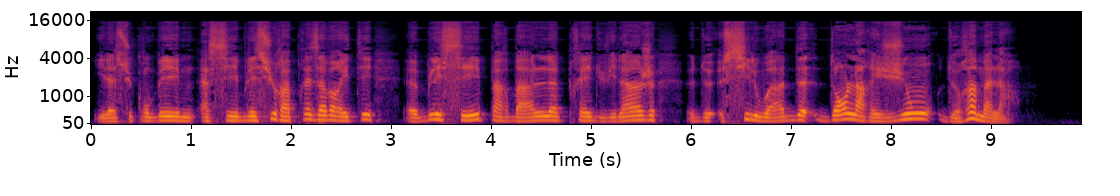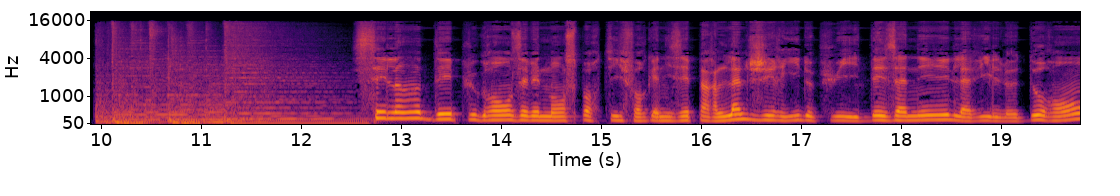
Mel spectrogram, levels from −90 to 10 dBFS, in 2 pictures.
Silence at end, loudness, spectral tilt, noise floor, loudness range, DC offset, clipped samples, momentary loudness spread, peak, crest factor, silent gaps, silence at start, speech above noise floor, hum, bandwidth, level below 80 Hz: 0 s; -20 LUFS; -5 dB/octave; -72 dBFS; 6 LU; under 0.1%; under 0.1%; 12 LU; -4 dBFS; 16 dB; none; 0.05 s; 53 dB; none; 16 kHz; -42 dBFS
